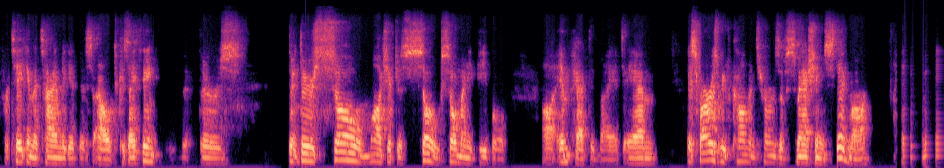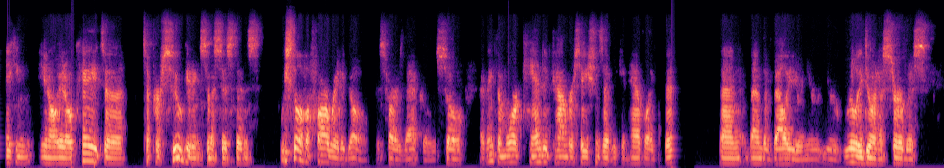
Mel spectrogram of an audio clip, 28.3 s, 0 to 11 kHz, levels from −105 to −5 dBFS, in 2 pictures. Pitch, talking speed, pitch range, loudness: 115 Hz, 185 wpm, 105-130 Hz, -22 LUFS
